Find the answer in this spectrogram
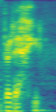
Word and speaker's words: perejil: empleados de la plantación les vamos a obligar a pronunciar la palabra perejil como el haitiano es hablante de creol y o de francés por tanto no pronuncia ni la r ni la J pues no podrá pronunciar bien la palabra peregil así la identificaremos y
